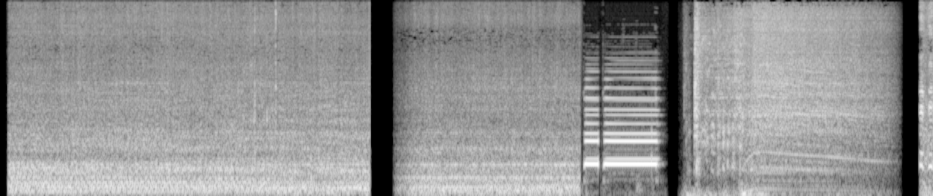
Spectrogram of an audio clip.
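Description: Steady low rumble of a vehicle on the road, broken by two abrupt cuts. About nine seconds in, a horn sounds two blasts, a short toot and then one held for about a second, followed by quieter traffic noise with a slowly falling tone.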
